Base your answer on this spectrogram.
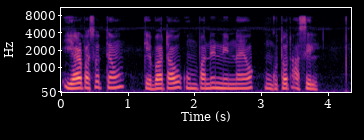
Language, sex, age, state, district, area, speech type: Assamese, male, 18-30, Assam, Golaghat, rural, read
